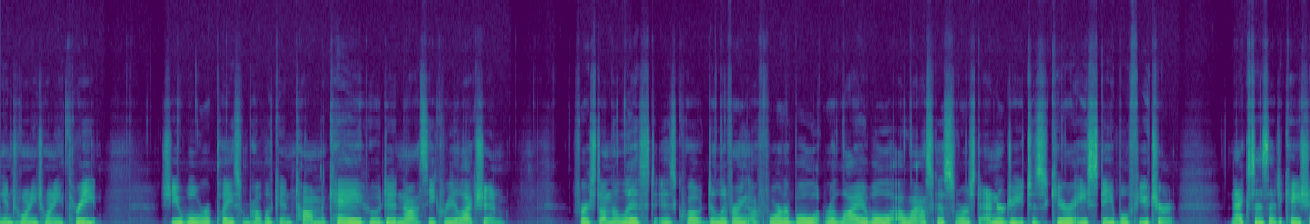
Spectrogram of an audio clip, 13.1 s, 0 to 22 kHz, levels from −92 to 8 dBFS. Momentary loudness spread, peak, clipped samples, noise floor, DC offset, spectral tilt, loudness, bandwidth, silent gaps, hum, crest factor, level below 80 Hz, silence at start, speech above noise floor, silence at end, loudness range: 6 LU; -10 dBFS; under 0.1%; -60 dBFS; under 0.1%; -5 dB/octave; -24 LUFS; 15.5 kHz; none; none; 14 dB; -64 dBFS; 0 s; 37 dB; 0 s; 2 LU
